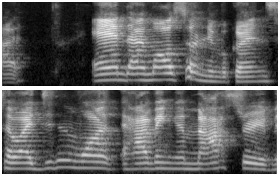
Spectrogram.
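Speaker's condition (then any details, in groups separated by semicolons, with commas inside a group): Chronic lyme disease; voice and speech unclear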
